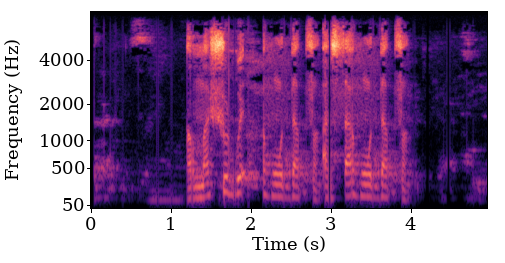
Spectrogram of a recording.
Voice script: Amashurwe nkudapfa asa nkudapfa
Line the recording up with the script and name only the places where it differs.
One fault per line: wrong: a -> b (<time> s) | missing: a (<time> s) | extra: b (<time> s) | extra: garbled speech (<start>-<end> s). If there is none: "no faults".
no faults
